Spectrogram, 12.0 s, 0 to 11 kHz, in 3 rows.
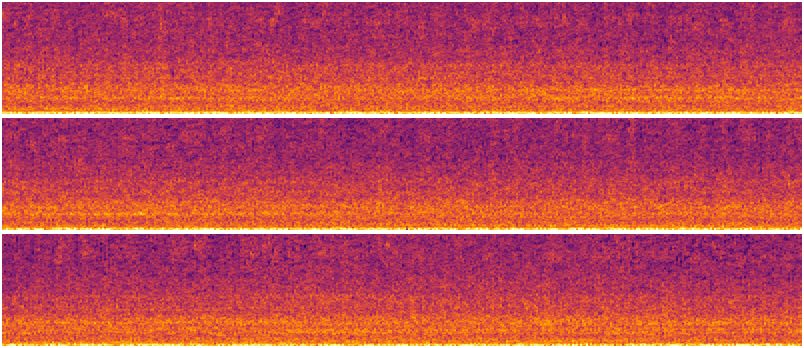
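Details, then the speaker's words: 1999-06 Chevrolet Silverado/GMC Sierra V8 with BTR Stage II truck cam, head gaskets, headers, single-in single-out Flowmaster exhaust: deep steady rumble with slightly uneven loping beat, no knocks or ticks; normal cammed idle. "hear that crunchiness oh man that's only single in single out flowmaster effect imagine if i ran through duels but this thing sounds killer"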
